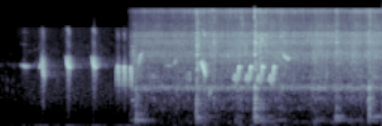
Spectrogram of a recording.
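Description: Sliced onions frying in oil in a steel pot, being cooked until translucent: a steady sizzle starts a little under two seconds in, with a steel ladle stirring and clinking against the pot. Several short high chirps come before and over the sizzle.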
